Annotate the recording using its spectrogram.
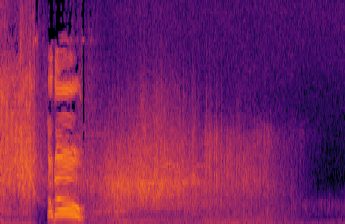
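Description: A huge explosion booms and roars, then rumbles away.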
